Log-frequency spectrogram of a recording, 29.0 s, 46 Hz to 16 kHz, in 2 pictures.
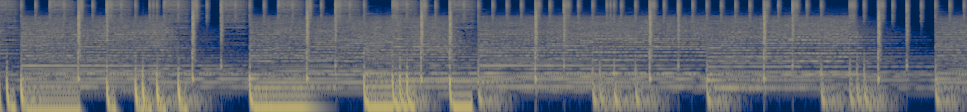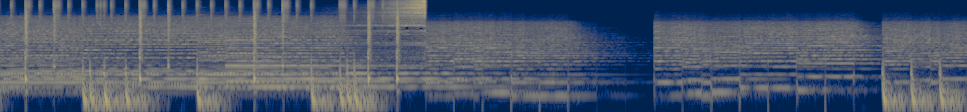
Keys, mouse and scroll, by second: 1.4 click, 4.8 r, 16.8 click, 21.6 click.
